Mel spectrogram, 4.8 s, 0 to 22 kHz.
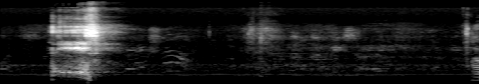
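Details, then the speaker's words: Late-night sneezing around 3 a.m. in a tired, dizzy person; one loud, explosive sneeze followed by quiet breathing against room hum. Sneezing. "These are late night sneezes. It's like 3 o'clock in the morning, and I didn't want to go to bed until I got this out of the way."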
